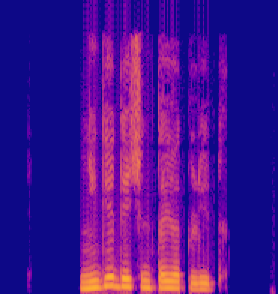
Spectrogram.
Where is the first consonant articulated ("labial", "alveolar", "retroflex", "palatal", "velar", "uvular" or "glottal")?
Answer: alveolar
